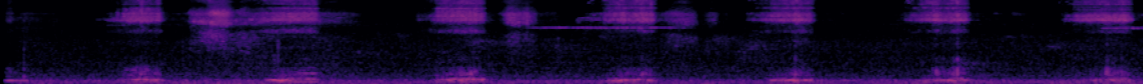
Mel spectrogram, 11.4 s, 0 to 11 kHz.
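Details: Sleeping Beagle puppy snoring in regular, soft, rumbling breaths with a hissy edge, about 38 a minute, over quiet room noise; snoring.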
